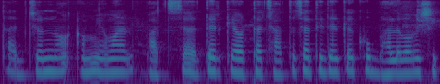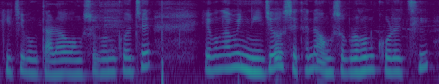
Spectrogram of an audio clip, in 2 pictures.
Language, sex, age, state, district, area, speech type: Bengali, female, 30-45, West Bengal, Paschim Bardhaman, urban, spontaneous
